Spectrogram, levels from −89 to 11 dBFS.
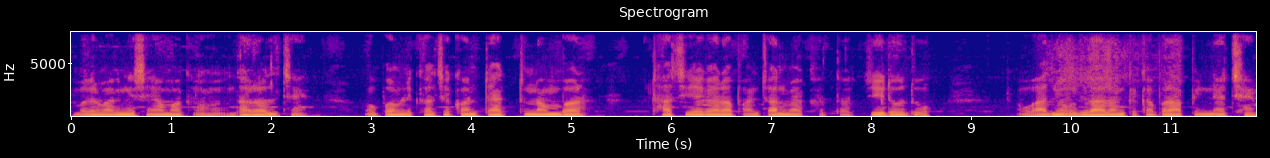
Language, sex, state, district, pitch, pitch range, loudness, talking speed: Maithili, male, Bihar, Saharsa, 105 Hz, 100-105 Hz, -19 LUFS, 125 wpm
